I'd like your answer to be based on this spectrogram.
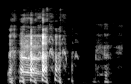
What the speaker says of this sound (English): I know that's a bad time to cough.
